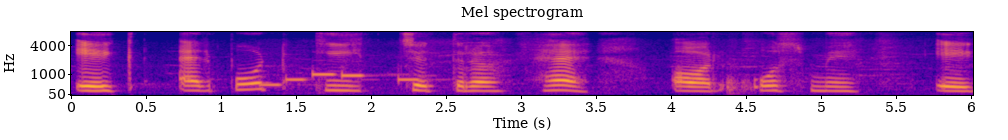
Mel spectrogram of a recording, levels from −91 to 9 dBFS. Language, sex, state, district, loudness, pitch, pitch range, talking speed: Hindi, female, Madhya Pradesh, Dhar, -20 LUFS, 230 Hz, 210-250 Hz, 80 wpm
